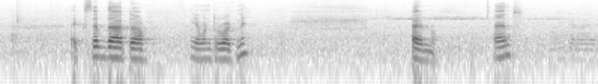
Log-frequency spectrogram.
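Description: A woman speaks calmly and clearly into a clip-on microphone.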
